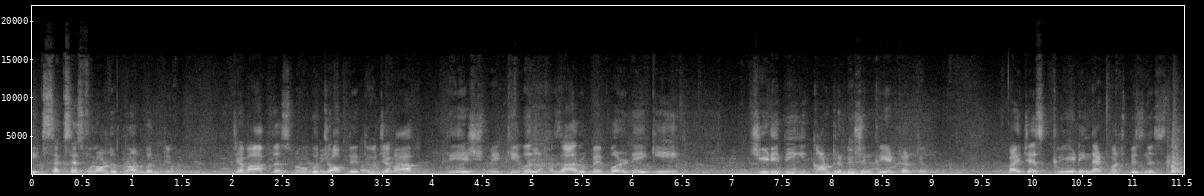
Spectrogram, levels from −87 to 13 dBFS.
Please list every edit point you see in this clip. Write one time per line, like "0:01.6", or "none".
none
